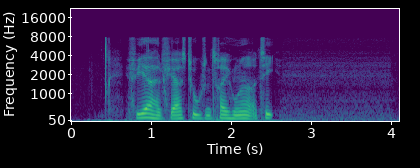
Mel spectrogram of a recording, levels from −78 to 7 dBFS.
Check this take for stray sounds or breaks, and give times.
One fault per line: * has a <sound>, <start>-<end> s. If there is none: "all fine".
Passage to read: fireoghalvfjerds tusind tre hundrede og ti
all fine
